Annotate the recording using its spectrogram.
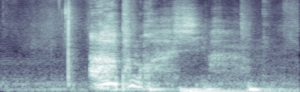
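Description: A young man yells in anguish close to a microphone.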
